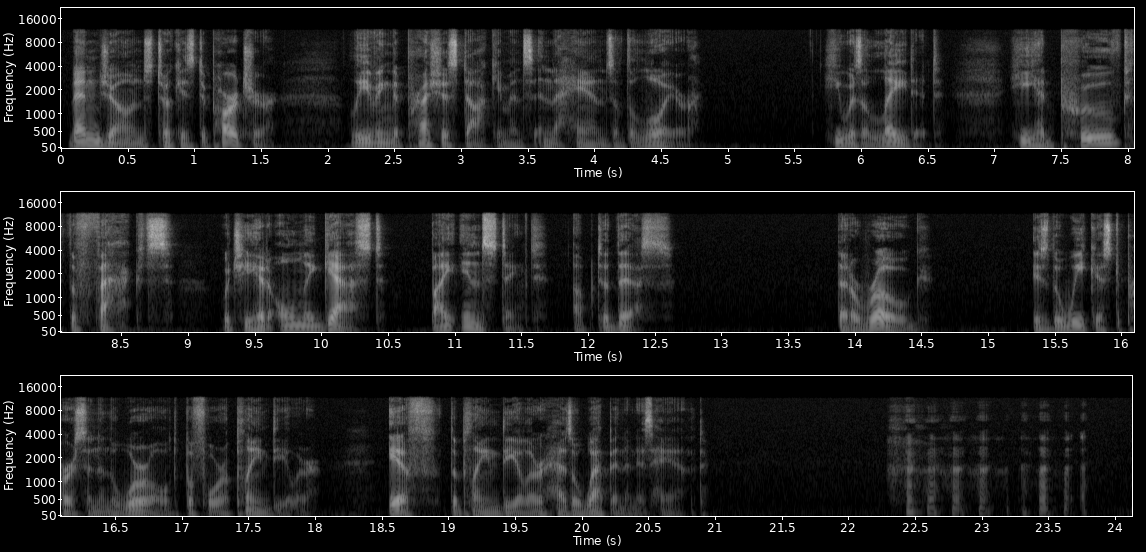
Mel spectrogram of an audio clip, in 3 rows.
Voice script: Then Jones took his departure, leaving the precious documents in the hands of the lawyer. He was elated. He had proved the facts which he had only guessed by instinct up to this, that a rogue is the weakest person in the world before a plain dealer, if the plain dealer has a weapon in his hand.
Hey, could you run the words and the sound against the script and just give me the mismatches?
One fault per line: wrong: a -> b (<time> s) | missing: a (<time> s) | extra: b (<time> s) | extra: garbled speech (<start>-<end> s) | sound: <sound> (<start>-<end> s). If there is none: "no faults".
sound: laugh (22.3-23.8 s)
